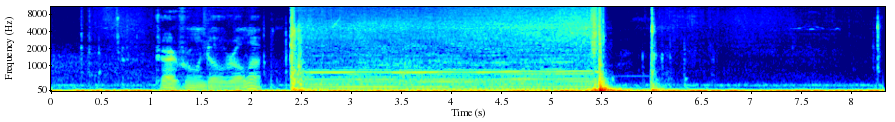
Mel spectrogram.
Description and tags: Driver widow up - Suzuki
Driver's side electric window rolling down.
auto, electric, window, automotive, car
